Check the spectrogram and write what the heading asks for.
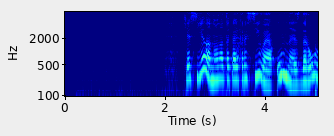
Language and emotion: Russian, positive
